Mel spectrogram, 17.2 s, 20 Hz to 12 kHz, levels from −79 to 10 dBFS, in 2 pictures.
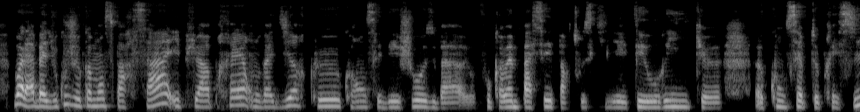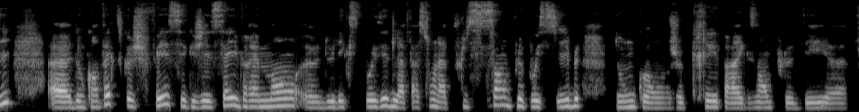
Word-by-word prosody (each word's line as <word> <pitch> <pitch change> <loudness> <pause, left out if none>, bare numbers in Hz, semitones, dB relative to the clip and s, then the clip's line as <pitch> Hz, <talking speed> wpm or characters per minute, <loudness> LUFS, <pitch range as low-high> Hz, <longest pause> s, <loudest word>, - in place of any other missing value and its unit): Voilà, 260 -8 +8
ben 195 -2 +5
du 185 - -5
coup, 265 - -5
je 230 -4 -1
commence 210 +1 -2
par 185 -1 -4
ça 265 +8 +2
et 200 - -4
puis 195 - -5
après, 225 +6 -1
on 195 -6 -6
va 180 0 -3
dire 215 +5 -3
que 200 0 +1
quand 180 -2 -8
c'est 175 0 -8
des 175 +1 -3
choses, 185 -1 -1
ben, 155 0 -3
heu, 85 - -10
il - - -33
faut 180 - -6
quand 175 +1 -1
même 180 -1 +2
passer 185 +2 +1
par 160 -1 -6
tout 175 - -9
ce - - -7
qui 175 -1 -8
est 165 -1 -6
théorique, 180 0 0
heu, 160 0 -2 0.4
heu, - - 0
concept 180 -2 -1
précis. 205 - 0 0.4
Heu, 165 0 +9
donc 175 0 -1
en 175 - 0
fait, 270 +1 +5
ce - - -10
que 205 - +2
je 195 - +1
fais, 230 +5 +6
c'est 250 -7 -1
que 180 - -2
j'essaye 185 +6 +4
vraiment, 200 +2 +3
heu, 165 0 -2
de 170 +2 -2
l'exposer 190 +3 +1
de 195 - +3
la 165 - +2
façon 165 +5 -4
la 165 -2 +1
plus 185 +2 -7
simple 225 -3 +1
possible. 190 +3 +1 0.3
Donc 175 +2 -1
en 155 -2 -1
je 160 +1 -2
crée 180 +4 0
par 155 - 0
exemple, 160 +1 -3
heu, 155 - -3
des, 155 +2 -3
heu, 150 0 -6
180 Hz, 235 wpm, -24 LUFS, 170-200 Hz, 0.4 s, Heu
